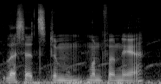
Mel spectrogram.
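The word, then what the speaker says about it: Lacets de Montvernier: That was cool, the La Sette de Montvernier. How was my pronunciation on that? – Nailed it.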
